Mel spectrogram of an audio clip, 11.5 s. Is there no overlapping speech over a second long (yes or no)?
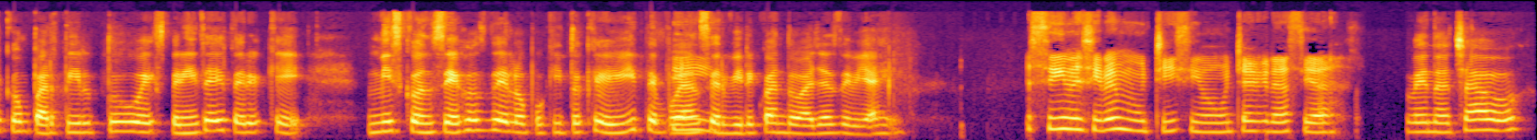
yes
